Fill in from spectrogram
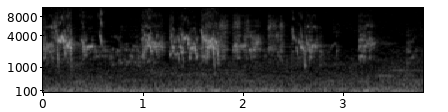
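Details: Happy budgerigar chirping in a lively burst of bright, trilled and squeaky notes, strongest in the first two seconds, then softer chatter.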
